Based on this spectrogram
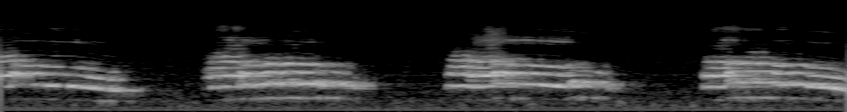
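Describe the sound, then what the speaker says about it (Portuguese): Cats fighting outside yowl and wail in repeated drawn-out cries, four long harmonic calls separated by short pauses, fairly close and clear with no talking. "tem gato brigando lá fora"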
